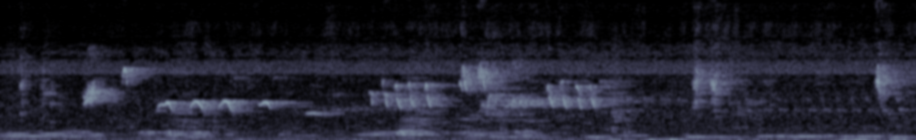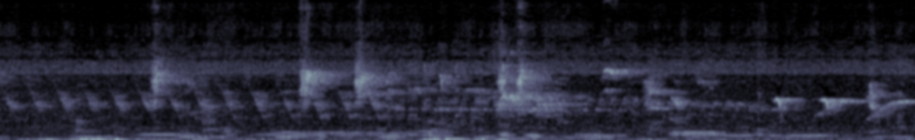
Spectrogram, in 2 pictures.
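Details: Olive-backed sunbird 'tembakan' song meant to excite untrained birds: dense jumble of high twittering chips and brief buzzes, with soft low thumps and background noise.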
